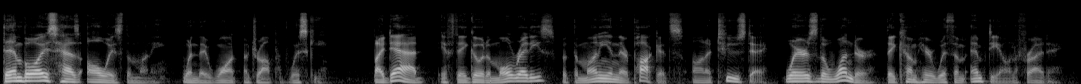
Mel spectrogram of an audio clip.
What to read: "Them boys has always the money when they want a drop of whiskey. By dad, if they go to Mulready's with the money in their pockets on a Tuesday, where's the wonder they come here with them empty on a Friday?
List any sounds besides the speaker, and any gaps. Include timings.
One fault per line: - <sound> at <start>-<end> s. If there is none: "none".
none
